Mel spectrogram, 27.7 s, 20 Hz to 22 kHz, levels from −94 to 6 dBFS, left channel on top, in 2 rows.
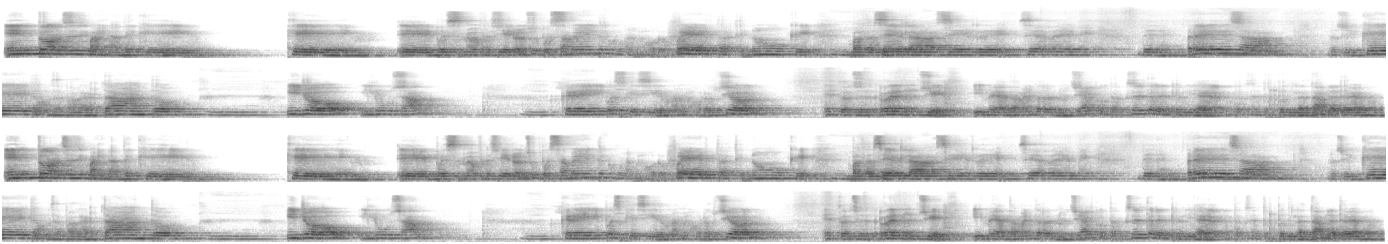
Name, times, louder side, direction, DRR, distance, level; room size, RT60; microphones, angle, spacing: voice 1, 0.0-2.0 2.8-3.7 3.9-12.8 13.2-15.6 16.7-18.1 19.4-21.4 22.0-23.3 23.5-27.6, equal, 50° right, -3 dB, 4.7 m, -29 dB
sound 1, 5.0-6.4 7.7-13.6 14.2-14.9 15.3-15.4 15.6-16.6 17.9-20.3 21.7-23.4, equal, 10° right, 4.1 m, -47 dB
29.5 x 11.0 x 4.0 m, 0.90 s
head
